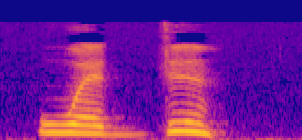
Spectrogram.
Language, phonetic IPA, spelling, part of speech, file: Adyghe, [wadə], оды, adjective, Wadə.ogg
- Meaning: slim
